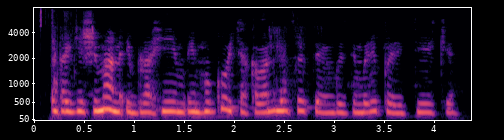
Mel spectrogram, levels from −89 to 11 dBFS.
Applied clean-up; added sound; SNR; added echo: neural mask model DeepFilterNet 3.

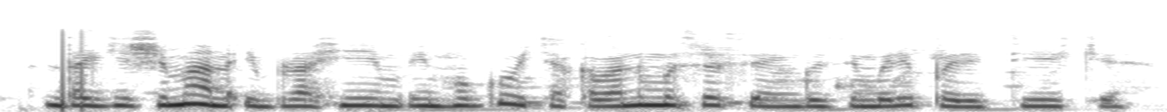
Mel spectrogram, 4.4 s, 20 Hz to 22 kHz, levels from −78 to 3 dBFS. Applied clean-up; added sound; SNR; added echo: none; none; none; none.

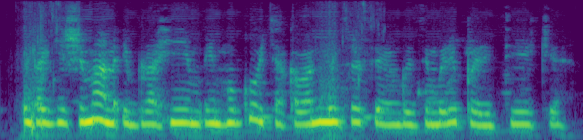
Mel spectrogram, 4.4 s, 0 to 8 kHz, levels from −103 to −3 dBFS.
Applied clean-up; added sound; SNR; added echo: neural separator model SepFormer DNS4.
